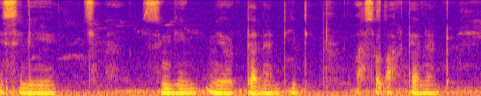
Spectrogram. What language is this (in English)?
Kashmiri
